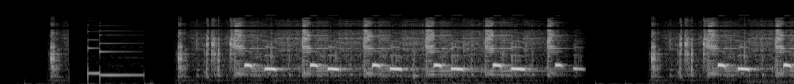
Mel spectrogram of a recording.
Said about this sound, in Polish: No dobrze, to my teraz czekamy na uruchomienie się budzika.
